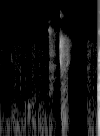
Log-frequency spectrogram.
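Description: Near silence in a pause of a talk, broken by one brief, faint click a little after a second in; a man's speech starts again right at the end.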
